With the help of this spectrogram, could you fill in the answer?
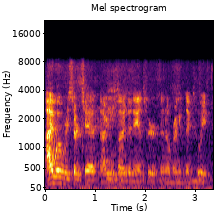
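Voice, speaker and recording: There's audible room echo and noticeable background noise as a man speaks. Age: 70s. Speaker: Bible study teacher. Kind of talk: Bible study lesson. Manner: halting, many fillers.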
